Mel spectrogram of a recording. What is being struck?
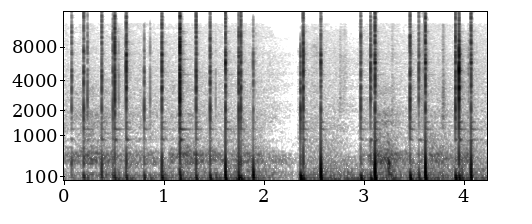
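Small metal coffee tin.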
